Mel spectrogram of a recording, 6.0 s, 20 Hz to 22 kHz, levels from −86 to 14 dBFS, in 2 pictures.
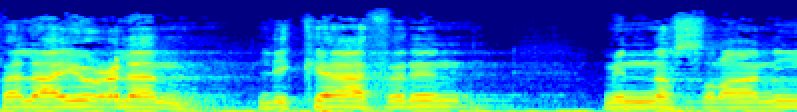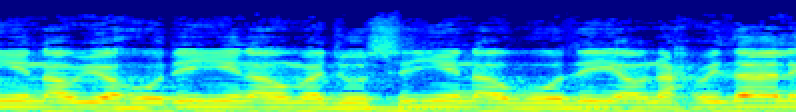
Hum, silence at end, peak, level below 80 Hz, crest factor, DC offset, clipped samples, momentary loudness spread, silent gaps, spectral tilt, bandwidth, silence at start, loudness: none; 0 s; -2 dBFS; -32 dBFS; 18 dB; under 0.1%; under 0.1%; 10 LU; none; -5.5 dB/octave; 15 kHz; 0 s; -20 LUFS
